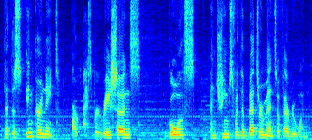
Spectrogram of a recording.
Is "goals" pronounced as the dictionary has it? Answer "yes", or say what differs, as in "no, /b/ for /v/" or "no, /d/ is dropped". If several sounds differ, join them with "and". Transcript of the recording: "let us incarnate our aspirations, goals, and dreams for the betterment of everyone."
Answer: no, /s/ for /z/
